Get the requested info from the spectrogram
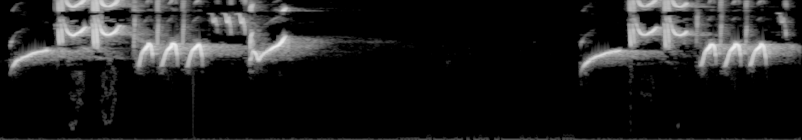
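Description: Yellow-browed bunting singing two short song phrases about two seconds apart. Each opens with a rising slurred note, then a few high notes, then a quick run of three repeated notes.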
